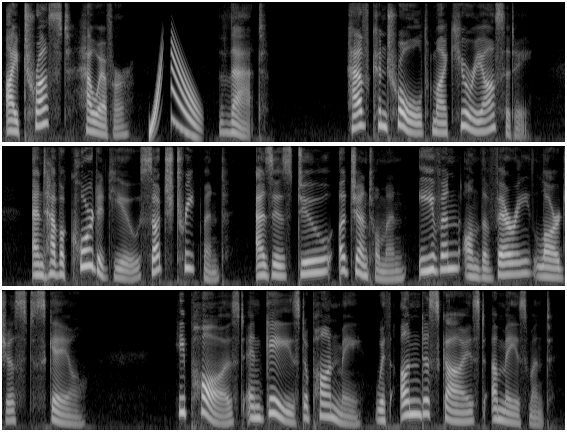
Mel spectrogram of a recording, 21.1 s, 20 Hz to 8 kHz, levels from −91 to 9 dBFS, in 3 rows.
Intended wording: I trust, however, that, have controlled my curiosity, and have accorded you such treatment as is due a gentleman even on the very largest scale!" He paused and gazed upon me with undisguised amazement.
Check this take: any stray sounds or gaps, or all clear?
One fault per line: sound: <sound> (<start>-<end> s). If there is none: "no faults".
sound: chirp (1.8-2.5 s)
